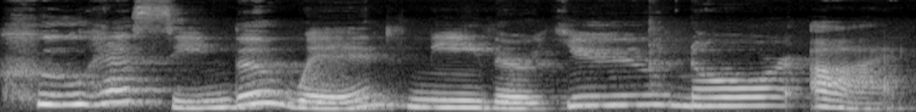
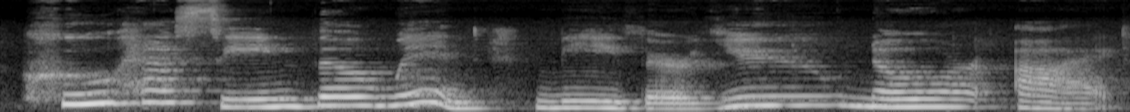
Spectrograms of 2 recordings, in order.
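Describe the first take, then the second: First: It is recited at a faster pace. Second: It is recited at a slower pace.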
